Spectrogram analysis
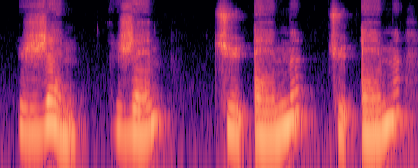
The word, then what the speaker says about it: j'aime: elle fait l'illusion mais elle dit je aime non quand il y a l'illusion on prononce comme un seul mot j'aime j'aime tu aimes tu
